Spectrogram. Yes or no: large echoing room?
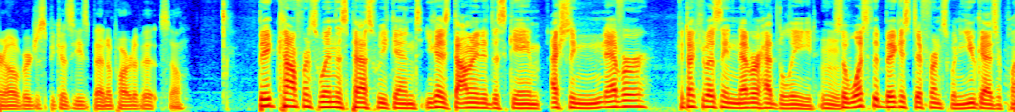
no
